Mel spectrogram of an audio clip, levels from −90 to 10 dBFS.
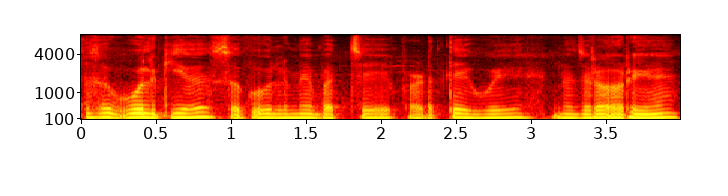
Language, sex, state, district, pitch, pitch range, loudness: Hindi, male, Bihar, Vaishali, 135 Hz, 130-145 Hz, -18 LUFS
